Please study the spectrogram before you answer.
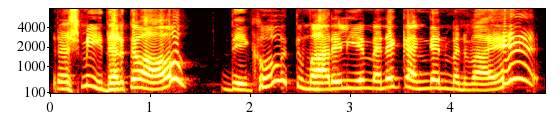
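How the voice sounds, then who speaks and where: A woman voicing a bossy middle-aged mother-in-law in an acted Hindi story, sharp and commanding. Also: sits high, very animated, measured pace, no room sound, faint music behind, pitched above the performer's own voice. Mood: doting.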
